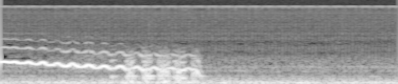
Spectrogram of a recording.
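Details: Female eastern screech owl at a nest box in the evening before leaving, giving a descending whinny that breaks into a short wavering trill lasting about a second, with low background hum.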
